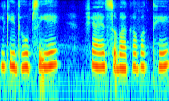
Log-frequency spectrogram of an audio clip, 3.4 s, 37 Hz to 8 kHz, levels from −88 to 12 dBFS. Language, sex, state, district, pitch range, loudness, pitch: Hindi, female, Madhya Pradesh, Bhopal, 235-245 Hz, -14 LUFS, 235 Hz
